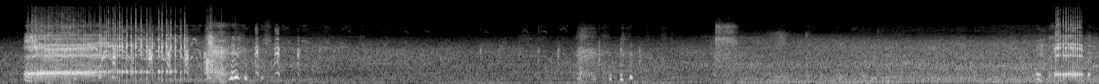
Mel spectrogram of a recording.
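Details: Midnight burping: a long, loud belch, then a shorter burp and a few small ones against steady background noise.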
